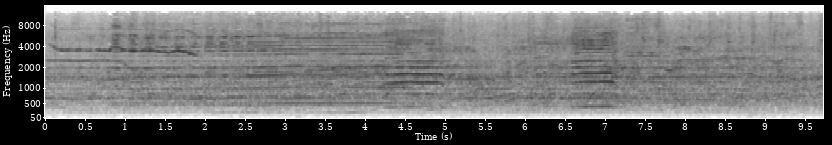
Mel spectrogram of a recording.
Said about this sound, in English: That celebration of the result of a soccer game is not dominated by the drone of the Vuvuzelas because the celebration occurred in Switzerland. The hum you hear in the background of the hilarity is the happy backbeat of authentic surprise.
